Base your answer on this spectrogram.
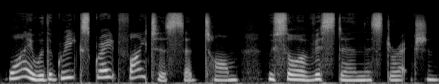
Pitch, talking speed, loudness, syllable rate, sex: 240 Hz, 205 wpm, -20 LUFS, 5.1 syllables/s, female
